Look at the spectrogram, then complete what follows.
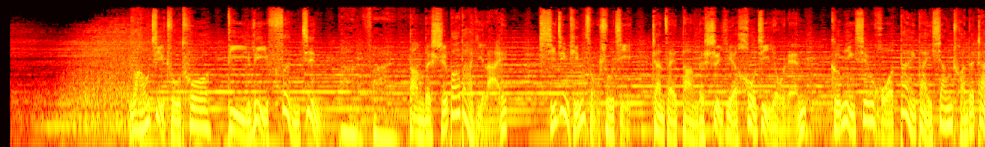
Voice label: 男 企业党建 大气朝气; 中国石化 青年一代

